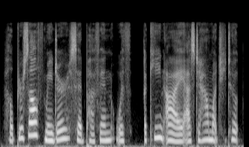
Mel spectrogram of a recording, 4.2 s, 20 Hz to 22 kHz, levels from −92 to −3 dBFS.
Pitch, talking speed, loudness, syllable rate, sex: 225 Hz, 215 wpm, -20 LUFS, 5.0 syllables/s, female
